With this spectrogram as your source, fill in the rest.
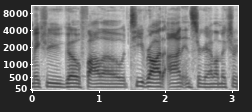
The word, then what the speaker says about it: t-rod: on my instagram at t-rod a lot of people pronounce it trod it's t-rod so it's t-r-o-d and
